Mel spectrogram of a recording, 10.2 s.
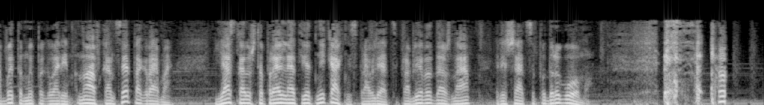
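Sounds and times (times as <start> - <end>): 
speech: 0.1 - 9.9
man coughing: 8.7 - 9.8
man clearing throat: 8.8 - 9.8.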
